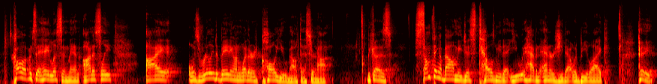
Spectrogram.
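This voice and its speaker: A man coaching network marketers in a casual, energetic Q&A session, acting out sample phone calls in slangy everyday talk. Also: a little high, normal speed.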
